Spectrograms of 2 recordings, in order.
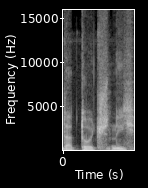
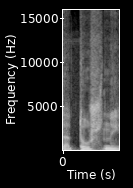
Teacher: сочетание ЧН в старых употребительных словах произносится как ШН · Shown in: second take · То есть дотошный – это бывший доточный.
